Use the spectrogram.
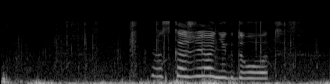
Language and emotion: Russian, sad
